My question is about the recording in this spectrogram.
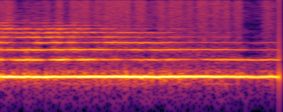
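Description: Radio-drama music bridge: a solo wind instrument holding one long steady note, easing off slightly near the end.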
